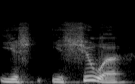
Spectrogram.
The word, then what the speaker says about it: Yeshu: They wouldn't say Yeshua, they'd have said Yeshu.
